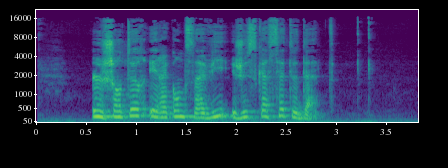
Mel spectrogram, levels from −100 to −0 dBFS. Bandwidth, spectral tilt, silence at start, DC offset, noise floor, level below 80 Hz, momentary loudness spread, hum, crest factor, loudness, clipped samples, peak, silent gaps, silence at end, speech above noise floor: 16.5 kHz; -3.5 dB/octave; 0.2 s; under 0.1%; -53 dBFS; -56 dBFS; 24 LU; none; 20 dB; -27 LUFS; under 0.1%; -10 dBFS; none; 0.45 s; 26 dB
